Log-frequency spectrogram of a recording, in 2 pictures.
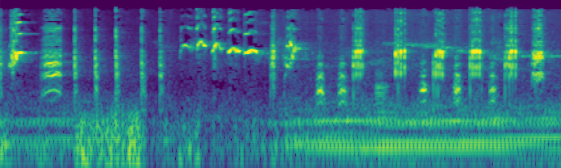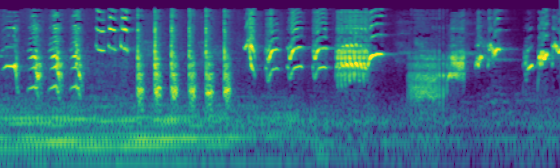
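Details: Javan myna singing to provoke other mynas: dense mix of clicks, rattles and short curved whistles in a fast jumble, over a continuous low droning hum.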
